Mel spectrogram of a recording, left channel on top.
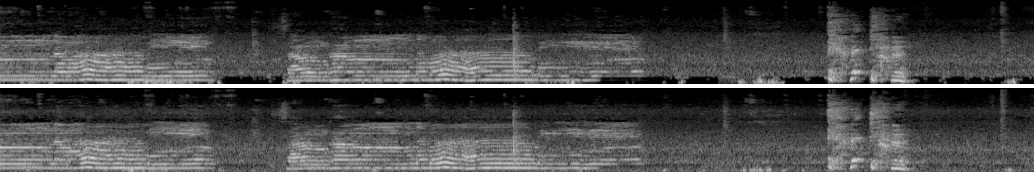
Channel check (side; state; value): right; noise; rumble, 23 dB below the sound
